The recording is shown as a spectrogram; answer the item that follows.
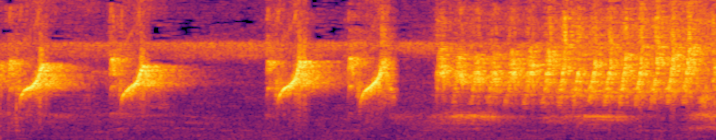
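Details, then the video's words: Black-throated Sunbird, song used for luring birds: four high, sharp rising chirps, then a fast dry buzzy trill of rapid ticking notes to the end. "Hút mật họng đen, tiếng hút mật họng đen chuẩn không tạp âm"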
